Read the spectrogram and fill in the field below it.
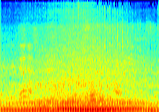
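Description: A motorbike engine drones steadily and close by in Marrakech, its low throb rising slightly in the middle before settling back.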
